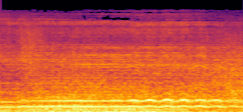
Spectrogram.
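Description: Pop ballad with a female singer holding one long note that wavers into vibrato a little past the middle, over a soft instrumental backing.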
